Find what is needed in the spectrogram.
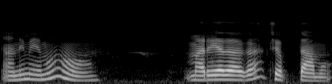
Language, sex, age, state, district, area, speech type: Telugu, female, 30-45, Telangana, Warangal, rural, spontaneous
